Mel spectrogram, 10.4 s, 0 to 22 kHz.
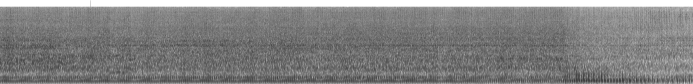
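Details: Powerland portable natural-gas generator after swapping the stock NGK BPR6ES for an E3.22 spark plug, started on third pull: small single-cylinder engine running steady and even, no stumbling or surging, then revs dropping as it shuts down. Normal running.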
